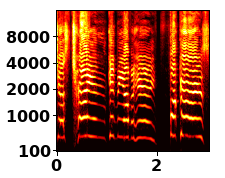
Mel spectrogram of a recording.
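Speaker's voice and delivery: put-on very loud, very high child's yell. Voicing a child who shouts defiantly at the people below: child's voice shouting. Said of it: "this child's voice is shouting out".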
